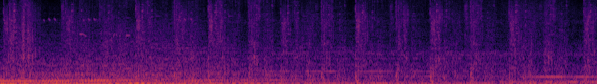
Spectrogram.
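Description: Footsteps run quickly over gravel and dirt.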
